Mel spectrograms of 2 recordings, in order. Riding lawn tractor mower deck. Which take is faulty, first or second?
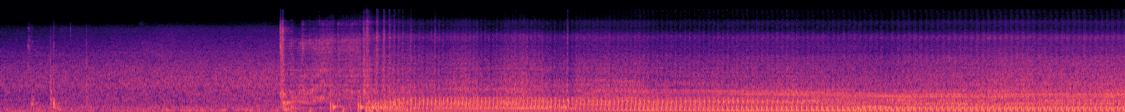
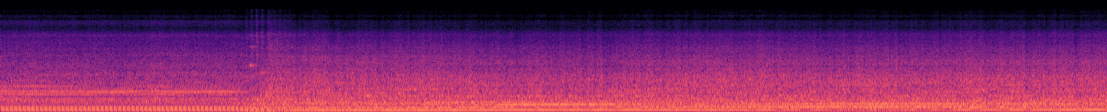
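second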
